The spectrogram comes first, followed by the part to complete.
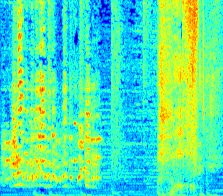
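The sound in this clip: Turkey gobbling in two loud, rattling bursts separated by a short quieter gap, with no voices.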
